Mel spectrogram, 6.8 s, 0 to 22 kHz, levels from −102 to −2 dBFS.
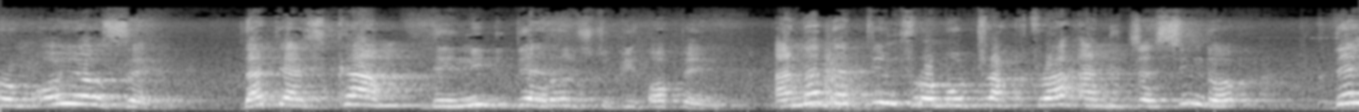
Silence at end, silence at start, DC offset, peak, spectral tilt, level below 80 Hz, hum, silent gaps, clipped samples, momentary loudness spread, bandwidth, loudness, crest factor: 0 s; 0 s; under 0.1%; 0 dBFS; -3 dB/octave; -66 dBFS; none; none; under 0.1%; 10 LU; 16 kHz; -13 LUFS; 14 dB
